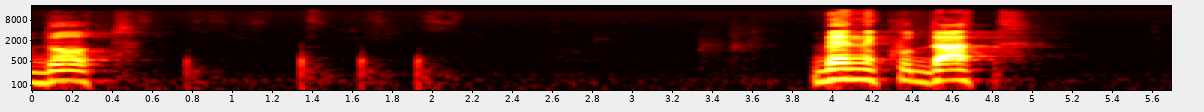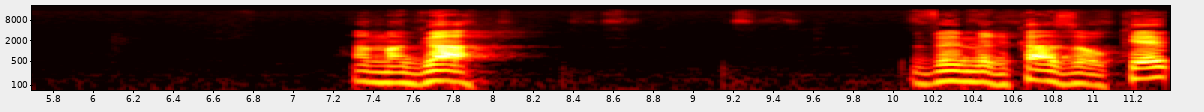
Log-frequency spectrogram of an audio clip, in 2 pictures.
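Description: A man speaks in short, calm phrases.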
